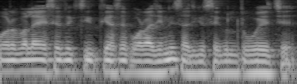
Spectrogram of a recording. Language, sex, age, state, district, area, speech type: Bengali, male, 30-45, West Bengal, Howrah, urban, spontaneous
